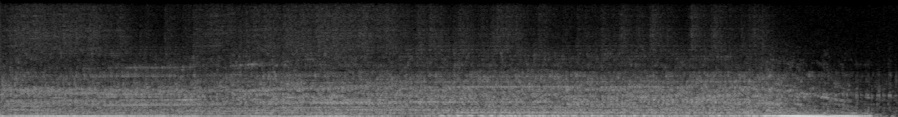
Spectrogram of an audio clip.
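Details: Honda Civic Si at idle, worst when the car or weather is cold: a thin, steady high-pitched whine over the engine, holding pitch until a brief rev and shutdown; squeak/whine from the engine bay.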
